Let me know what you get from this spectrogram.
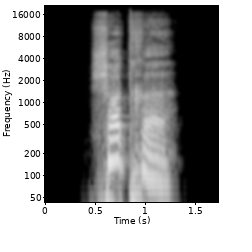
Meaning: inflection of schottern: 1. first-person singular present 2. first/third-person singular subjunctive I 3. singular imperative
- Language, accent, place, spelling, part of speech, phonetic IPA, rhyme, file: German, Germany, Berlin, schottre, verb, [ˈʃɔtʁə], -ɔtʁə, De-schottre.ogg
